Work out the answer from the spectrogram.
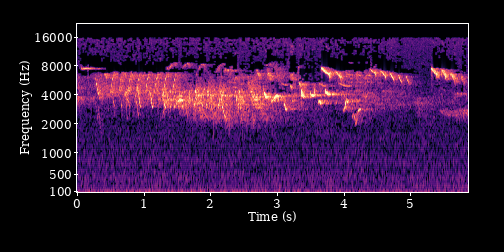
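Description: Small birds chirping and twittering in many quick, high notes over a faint steady background hum: outdoor nature ambience.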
